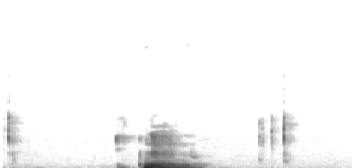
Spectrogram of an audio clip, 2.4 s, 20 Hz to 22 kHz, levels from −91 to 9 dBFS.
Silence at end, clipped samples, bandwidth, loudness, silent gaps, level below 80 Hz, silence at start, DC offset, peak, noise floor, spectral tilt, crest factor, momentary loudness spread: 1 s; under 0.1%; 7.2 kHz; -20 LUFS; none; -72 dBFS; 0.95 s; under 0.1%; -4 dBFS; -71 dBFS; -7.5 dB/octave; 22 dB; 26 LU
